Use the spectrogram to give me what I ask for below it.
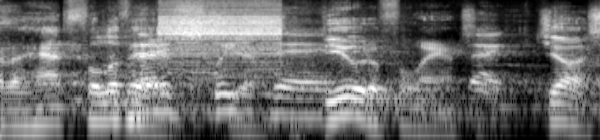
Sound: buzzer

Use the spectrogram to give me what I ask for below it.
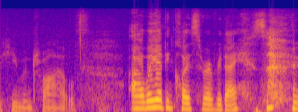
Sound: chuckles

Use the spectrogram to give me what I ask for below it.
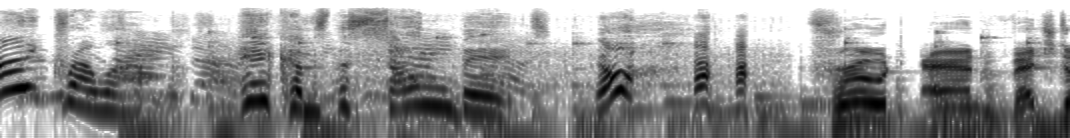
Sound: chuckling

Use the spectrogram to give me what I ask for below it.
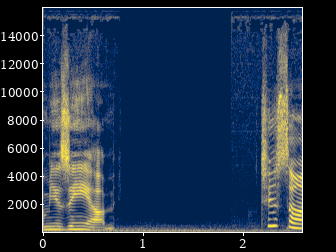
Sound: airplane roaring

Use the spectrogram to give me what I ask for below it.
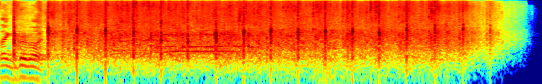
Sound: cheering & Applause

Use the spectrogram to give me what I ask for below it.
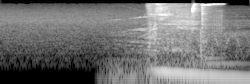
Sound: whoosh

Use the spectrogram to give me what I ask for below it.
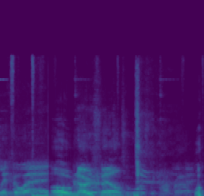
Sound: laughs

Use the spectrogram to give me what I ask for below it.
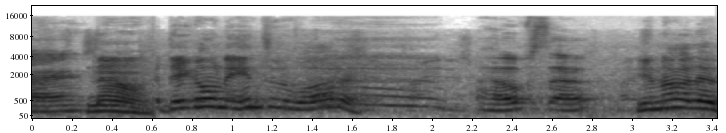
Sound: gasp

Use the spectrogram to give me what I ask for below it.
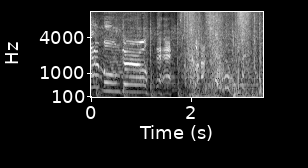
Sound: laughs

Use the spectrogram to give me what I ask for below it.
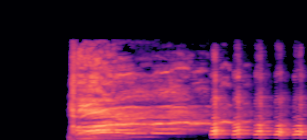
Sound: wheezes; cackles

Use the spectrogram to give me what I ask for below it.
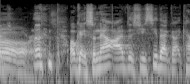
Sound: laugh

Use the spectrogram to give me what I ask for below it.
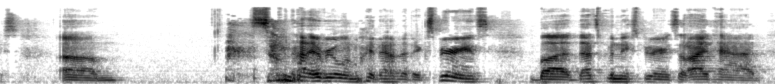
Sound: laughter

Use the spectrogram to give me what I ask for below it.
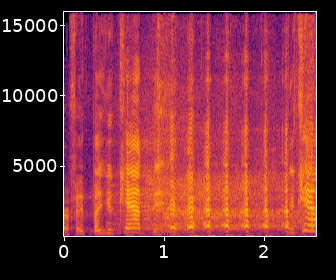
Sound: laughter

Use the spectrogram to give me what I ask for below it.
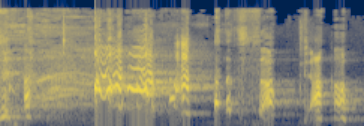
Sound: laughs

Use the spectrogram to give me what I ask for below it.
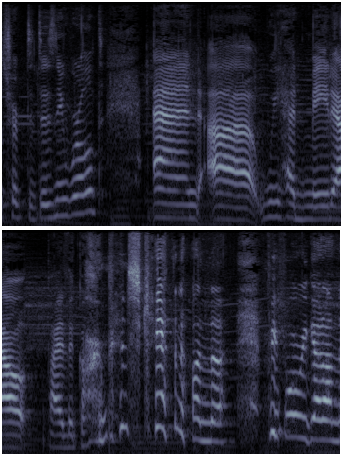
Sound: laughs

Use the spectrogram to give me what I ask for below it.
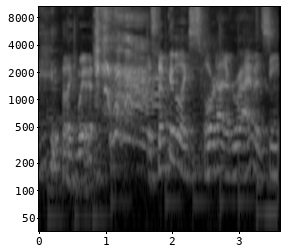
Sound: laughs

